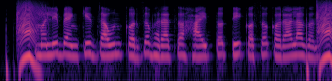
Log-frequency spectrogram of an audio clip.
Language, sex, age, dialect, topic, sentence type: Marathi, female, 18-24, Varhadi, banking, question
